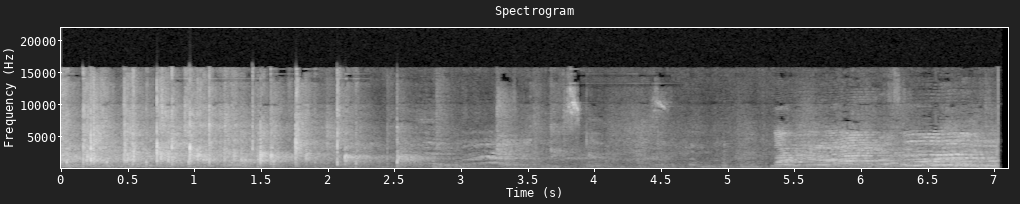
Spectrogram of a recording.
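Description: A crowd of young adults chatters and cheers nearby in a room.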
